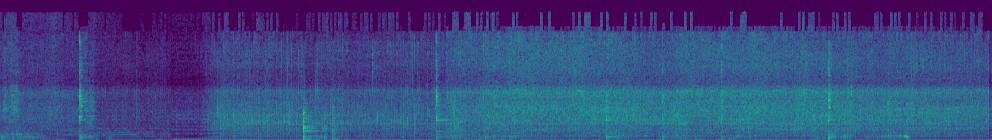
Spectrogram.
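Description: Vegetables with turmeric and salt sizzle steadily in a pan while a spatula stirs them, giving a few sharp scraping taps over a continuous frying hiss.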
